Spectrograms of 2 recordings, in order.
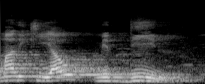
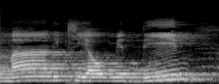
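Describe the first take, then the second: First: The vowel after the first M is short. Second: The vowel after the first M is long. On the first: "atau pendek" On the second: "Bisa dibaca panjang"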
